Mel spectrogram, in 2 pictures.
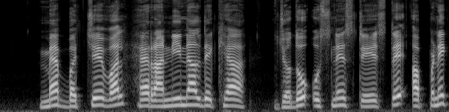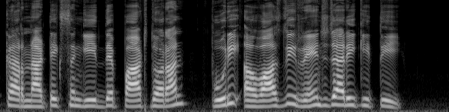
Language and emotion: Punjabi, happy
